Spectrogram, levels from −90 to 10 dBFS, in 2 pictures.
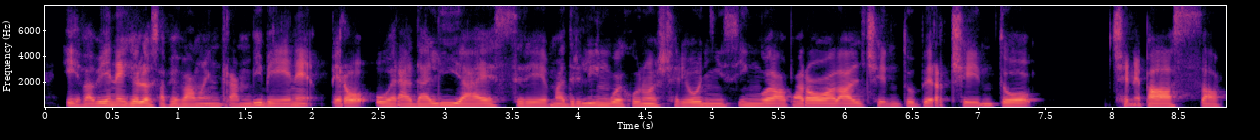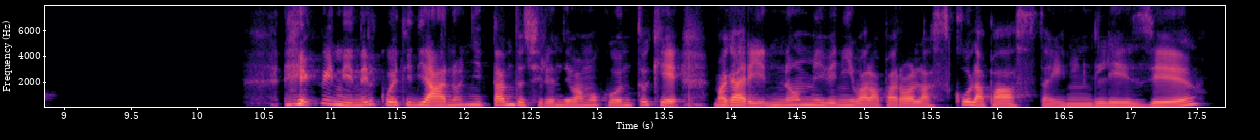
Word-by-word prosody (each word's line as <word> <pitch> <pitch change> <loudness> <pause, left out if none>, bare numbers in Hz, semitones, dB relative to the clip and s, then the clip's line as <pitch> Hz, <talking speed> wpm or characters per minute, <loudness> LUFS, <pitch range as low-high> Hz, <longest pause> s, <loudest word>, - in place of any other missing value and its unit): E 170 -3 -2
va 150 - 0
bene 165 +2 +3
che 165 -1 +4
lo 155 0 +6
sapevamo 150 0 -2
entrambi 145 +4 -3
bene, 145 0 -2
però 145 0 +1
ora 150 -1 0
da 150 0 -1
lì 165 +2 +1
a 150 0 +2
essere 150 -1 -3
madrelingua 155 0 -1
e - - -8
conoscere 145 -1 -3
ogni 150 -1 0
singola 150 -1 0
parola 150 -1 +3
al 145 0 0
100% 150 - -2 0.4
ce - - -6
ne - - -3
passa. 140 0 +2 1.8
E 255 +1 +4
quindi, 245 -9 0
nel 215 +5 -1
quotidiano 215 -6 +3
ogni 220 0 -5
tanto, 225 -1 +2
ci 190 - -8
rendevamo 180 +2 -2
conto 190 +3 -3
che, 235 - +2 0.2
magari 180 -4 +3
non 190 +5 -3
mi 195 -2 -2
veniva 175 -2 -1
la 155 0 +1
parola 160 -1 +1
scolapasta 165 - 0
in 145 0 -6
inglese 150 - +1
155 Hz, 150 wpm, -24 LUFS, 145-180 Hz, 1.8 s, lo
